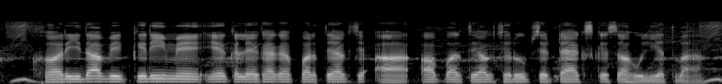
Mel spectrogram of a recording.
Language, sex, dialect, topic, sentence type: Bhojpuri, male, Southern / Standard, banking, statement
